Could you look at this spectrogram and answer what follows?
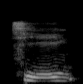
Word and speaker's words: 请: Q bacanya CH. 请.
